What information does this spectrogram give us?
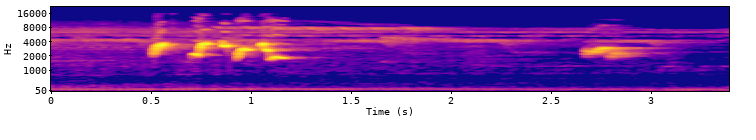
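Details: Red-whiskered bulbul, a cage bird, giving a sweet non-repeating phrase used for training young birds: a quick bubbling sequence of five clear notes followed after a pause by one soft warble, low hum underneath.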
